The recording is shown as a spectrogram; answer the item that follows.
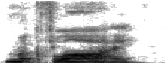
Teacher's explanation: sometimes there are two two ways to pronounce Scottish names but if it's a short name like McFly then it's always the main part which is stressed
